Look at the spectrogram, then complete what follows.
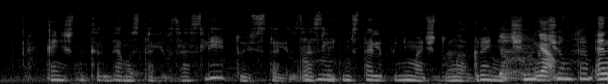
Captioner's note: speaking russian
